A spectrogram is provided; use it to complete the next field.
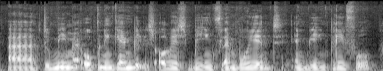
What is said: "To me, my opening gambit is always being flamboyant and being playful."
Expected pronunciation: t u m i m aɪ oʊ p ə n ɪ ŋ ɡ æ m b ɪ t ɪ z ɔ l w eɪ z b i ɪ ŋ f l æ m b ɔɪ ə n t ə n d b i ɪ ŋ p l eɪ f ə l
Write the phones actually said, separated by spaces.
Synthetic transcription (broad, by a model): t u m i m aɪ oʊ p ə n ɪ ŋ ɡ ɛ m b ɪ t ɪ s ɔ l w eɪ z b i ɪ ŋ f l æ m b ɔɪ ə n t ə n b i ɪ ŋ p l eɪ f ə l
